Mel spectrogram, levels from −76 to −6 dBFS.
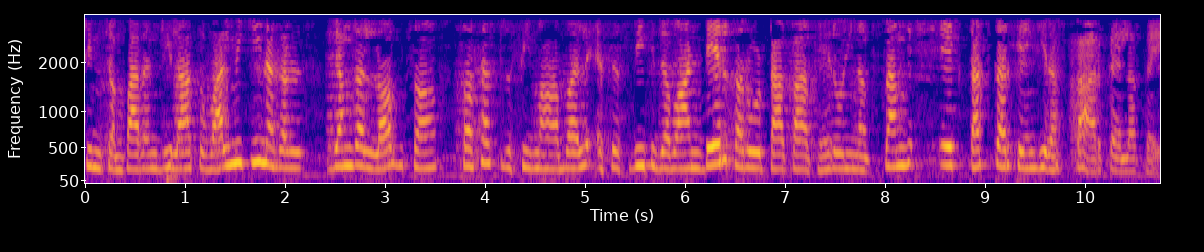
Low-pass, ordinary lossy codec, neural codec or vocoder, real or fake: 3.6 kHz; AAC, 16 kbps; codec, 16 kHz, 16 kbps, FreqCodec, larger model; fake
